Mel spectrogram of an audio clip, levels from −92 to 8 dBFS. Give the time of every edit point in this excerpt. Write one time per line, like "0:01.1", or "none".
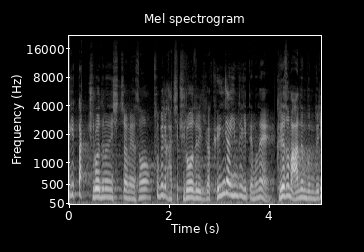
0:01.7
